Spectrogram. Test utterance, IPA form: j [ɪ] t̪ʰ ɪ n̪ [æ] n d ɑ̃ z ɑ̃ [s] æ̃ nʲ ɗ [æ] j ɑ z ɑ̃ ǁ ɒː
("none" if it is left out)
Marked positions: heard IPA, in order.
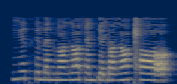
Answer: ɪ, æ, ɬ, æ

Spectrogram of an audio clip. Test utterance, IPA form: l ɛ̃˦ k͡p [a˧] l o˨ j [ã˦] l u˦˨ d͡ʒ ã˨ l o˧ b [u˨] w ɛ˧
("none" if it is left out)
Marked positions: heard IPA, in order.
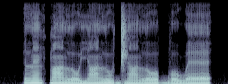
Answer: ã˧, ã˨˦, o˨

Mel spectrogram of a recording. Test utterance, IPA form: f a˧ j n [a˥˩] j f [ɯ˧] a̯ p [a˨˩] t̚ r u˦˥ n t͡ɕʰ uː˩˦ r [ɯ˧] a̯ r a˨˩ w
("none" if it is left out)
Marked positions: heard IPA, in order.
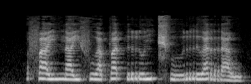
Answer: a˧, u˧, a˥˩, ɯ˦˥

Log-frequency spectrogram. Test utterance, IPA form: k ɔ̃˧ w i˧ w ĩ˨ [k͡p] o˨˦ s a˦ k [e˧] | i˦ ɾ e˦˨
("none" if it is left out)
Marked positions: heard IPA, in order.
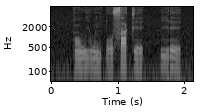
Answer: k͡p, e˧

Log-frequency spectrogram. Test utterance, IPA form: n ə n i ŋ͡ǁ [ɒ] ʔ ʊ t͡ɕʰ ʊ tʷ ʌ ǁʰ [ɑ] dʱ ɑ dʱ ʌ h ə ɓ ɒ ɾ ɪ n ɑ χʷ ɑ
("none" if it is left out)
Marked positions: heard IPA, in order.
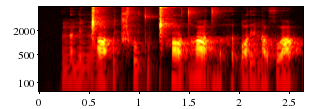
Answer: ɑ, ɒ

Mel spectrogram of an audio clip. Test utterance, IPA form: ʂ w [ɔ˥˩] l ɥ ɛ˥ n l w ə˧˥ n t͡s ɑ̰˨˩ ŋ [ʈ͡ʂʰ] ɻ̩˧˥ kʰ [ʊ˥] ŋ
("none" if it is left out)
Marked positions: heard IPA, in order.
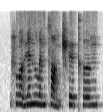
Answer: ɔ˥˩, ʈ͡ʂʰ, ʊ˥

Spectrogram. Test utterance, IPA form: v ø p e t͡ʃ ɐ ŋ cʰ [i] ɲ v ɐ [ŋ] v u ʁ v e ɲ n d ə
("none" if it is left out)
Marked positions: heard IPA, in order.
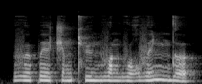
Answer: y, ŋ

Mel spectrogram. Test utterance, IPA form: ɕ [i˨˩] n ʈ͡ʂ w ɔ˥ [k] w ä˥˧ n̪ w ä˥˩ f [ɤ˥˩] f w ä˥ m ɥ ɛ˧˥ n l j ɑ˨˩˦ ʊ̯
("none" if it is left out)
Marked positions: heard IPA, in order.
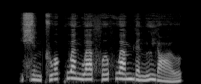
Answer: i˨˩, k, ɤ˥

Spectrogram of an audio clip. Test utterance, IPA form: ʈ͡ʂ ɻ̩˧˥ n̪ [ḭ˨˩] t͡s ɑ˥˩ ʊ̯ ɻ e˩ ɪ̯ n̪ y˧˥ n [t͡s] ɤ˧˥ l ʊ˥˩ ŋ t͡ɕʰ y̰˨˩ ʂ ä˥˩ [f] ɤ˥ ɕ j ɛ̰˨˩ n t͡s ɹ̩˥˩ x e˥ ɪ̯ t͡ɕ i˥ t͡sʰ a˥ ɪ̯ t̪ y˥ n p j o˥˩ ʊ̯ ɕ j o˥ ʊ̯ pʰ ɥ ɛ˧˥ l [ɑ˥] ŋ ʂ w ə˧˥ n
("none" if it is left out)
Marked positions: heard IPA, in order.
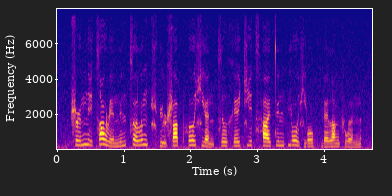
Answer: ḭ˨˩, t͡s, pʰ, ɑ˥

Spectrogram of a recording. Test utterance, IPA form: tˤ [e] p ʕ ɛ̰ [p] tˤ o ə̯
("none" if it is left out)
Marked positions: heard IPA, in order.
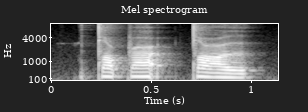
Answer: e, p

